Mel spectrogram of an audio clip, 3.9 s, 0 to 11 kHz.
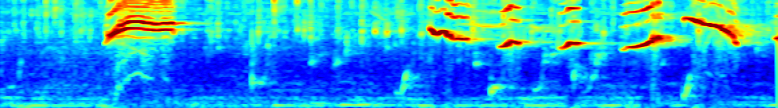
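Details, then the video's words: White-rumped shama song: loud, clear, ringing whistled notes with sharp upward and downward sweeps, several in quick succession after a pause, over a low background hum. "mp3 kacer gacor"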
